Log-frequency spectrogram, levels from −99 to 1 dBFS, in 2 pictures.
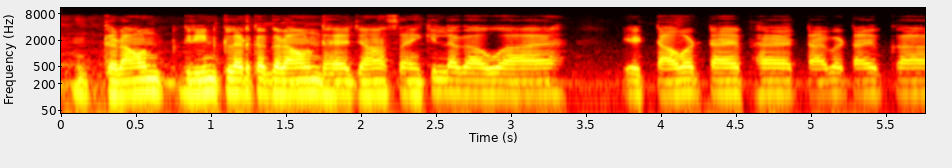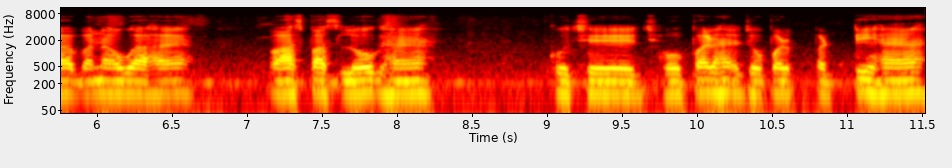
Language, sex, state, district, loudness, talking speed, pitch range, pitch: Hindi, male, Bihar, Lakhisarai, -20 LUFS, 150 wpm, 115-120 Hz, 115 Hz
